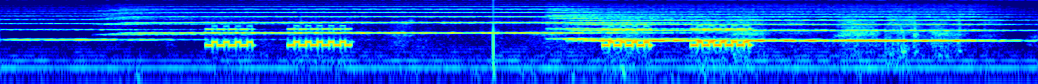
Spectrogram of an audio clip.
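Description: A telephone rings in two paired bursts separated by a pause, over sustained eerie tonal music in a horror drama scene, with no talking.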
